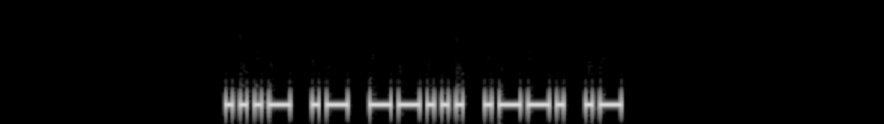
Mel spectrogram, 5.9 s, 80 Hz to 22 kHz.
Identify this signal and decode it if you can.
Morse code, heard as a keyed tone, about 25 wpm, 700 Hz. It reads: VA7PA
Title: DXCC-100 Call Signs - 5 Characters - 25wpm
